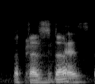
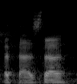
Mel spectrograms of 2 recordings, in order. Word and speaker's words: Bethesda: Bethesda. – Oh, Bethesda. – Bethesda.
